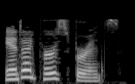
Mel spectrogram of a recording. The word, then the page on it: antiperspirants: British English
